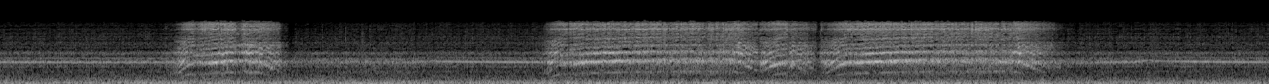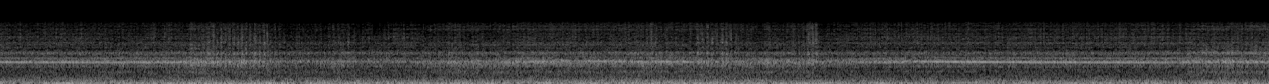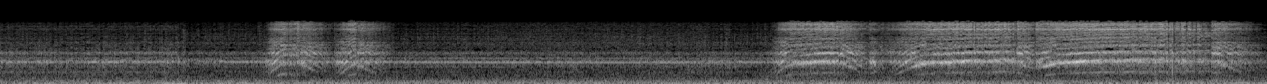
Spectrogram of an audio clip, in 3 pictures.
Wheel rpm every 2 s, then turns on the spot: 0, 50, 20, 130, 120, 50, 0, 10, 20, 20, 10, 0, 10, 10, 40, 0, 30, 110, 140.
2-4 14-22 24-28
